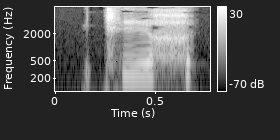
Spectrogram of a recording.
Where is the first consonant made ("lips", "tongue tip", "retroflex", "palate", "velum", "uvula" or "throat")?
palate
